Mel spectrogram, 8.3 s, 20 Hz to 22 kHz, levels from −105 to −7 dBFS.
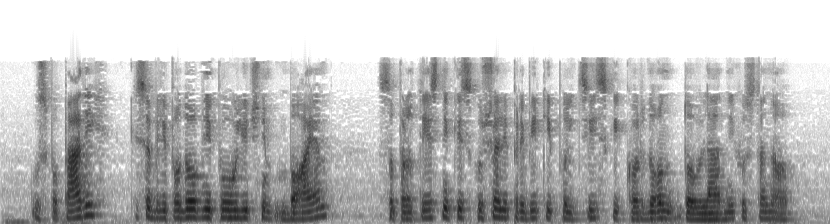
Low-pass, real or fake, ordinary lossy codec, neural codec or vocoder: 7.2 kHz; real; AAC, 24 kbps; none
